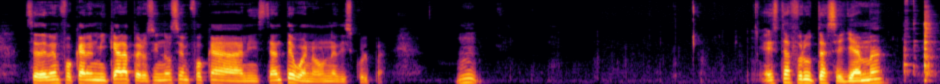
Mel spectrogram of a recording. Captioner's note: chomp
